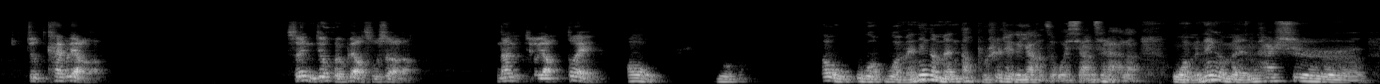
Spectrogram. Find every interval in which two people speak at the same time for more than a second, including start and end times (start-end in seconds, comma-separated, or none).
none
